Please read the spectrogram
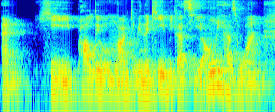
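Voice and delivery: ordinary talk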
